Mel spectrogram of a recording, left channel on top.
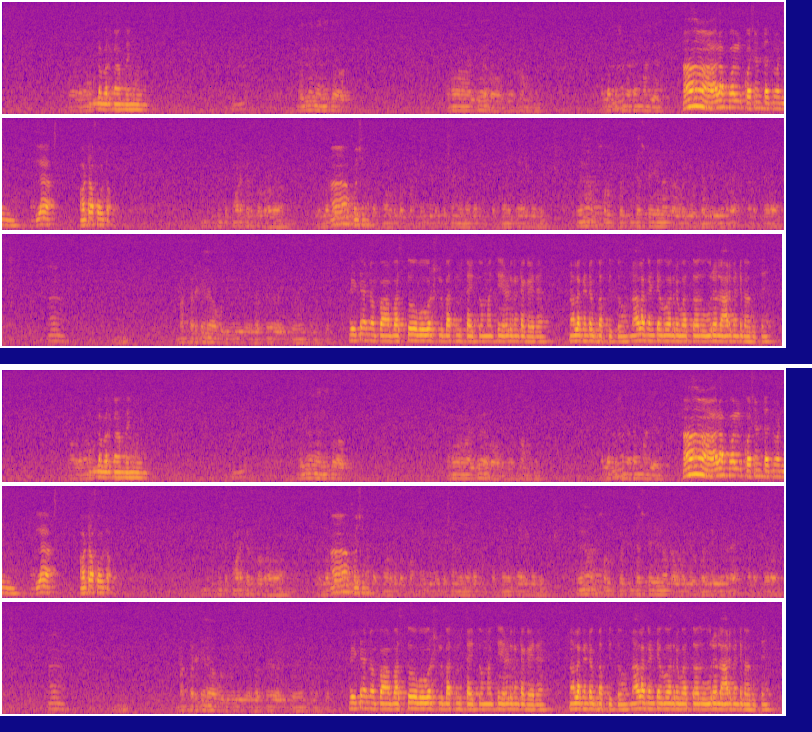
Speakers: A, on the left; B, on the right.
A: ಬಾಳ ಹೈರಾಣ
B: ಎಲ್ಲ
A: ಬಿಡ್ತದ
B: ಬರ್ಕನ್
A: ಮತ್ತ
B: ತಂಗಿ ಬರ ಹೂ
A: ಎದಮ ಎನಿತ ಪುನಃ ಇದೇ ಏನೋಪ್ಪ ಎಕ್ಸಾಮ್ ಎಲ್ಲ
B: ಹ್ಮ್
A: ಕ್ವನ್ ಅಟೆಂಡ ಮಾಡ
B: ಹಾ ಆಲ್ ಆಫ್ ಆಲ್ ಕ್ವನ್ ಟಚ್ ಮಾಡಿದೀನಿ ಎಲ್ಲ ಔಟ ಆಫ್ ಔಟೋ
A: ನ್ ಕ್ವನ್ ಟಚ್ ಮಾಡದ ಇರ್ತದ್ರಾಗ ಎಲ್ಲ
B: ಹಾ
A: ಕತ
B: ಕ್ವಶನ್
A: ಕ್ವನ್ ಟಚ್ ಮಾಡ್ಬೇಕಲ್ ಬರ್ಲಿ ಬಿಡ್ಲಿ ಕ್ವನ್ ಏನ ಸ್ವಲ್ಪ ಟಚ್ ಮಾಡಿದ್ರೆ ಅದ್ರ ಬಗ್ಗೆ ಏನಾದ್ರ್
B: ಹ್ಮ್
A: ಸ್ವಲ್ಪ ಗೊತ್ತಿದ್ದಷ್ಟು ಅಷ್ಟೇ ಏನಾದ್ರು ಅದ್ರಲ್ಲಿ ಬರ್ದೇವಿ ಅಂದ್ರೆ ಎಲ್ಲ ಕ್ಲಿಯೇರ್ ಆಗ್ಬಾರದು
B: ಹಾ
A: ಹೂ ಮತ್ತ ರಿಟನ್ ಆೋಗುವುದು ಇವರಿಗೆ ಬಸ್ ಆಗಿತ್ತು ಏನ್ ಸಮಸ್ಯೆ
B: ಬ್ರಿಟನ್ ಅಪ್ಪ ಬಸ್ ಹ ವರ್ಷ ಬಸ್ ಮುಿಸತಾ ಇತ್ತು ಮತ್ತೆ ಎರಡು ಗಂಟೆಗ ಇದೆ ನಾಲ್ಕಕ್ ಗಂಟೆಗೆಗ್
A: ಹ್ಮ್
B: ಬಸ್ ಇತ್ತು ನಾಲ್ಕಕ್ ಗಂಟೆ ಂ ಹೋದ್ರೆ ಬಸ್ ಅದು ಊರಲ್ಲಿ ಆರು ಗಂಟೆೆಗೆ ಆಗುತ್ತೆ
